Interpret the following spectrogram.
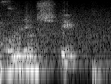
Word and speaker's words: Goldenstedt: How do you pronounce it again? Goldenstedt. Goldenstedt. Is it German? It's German. Okay.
